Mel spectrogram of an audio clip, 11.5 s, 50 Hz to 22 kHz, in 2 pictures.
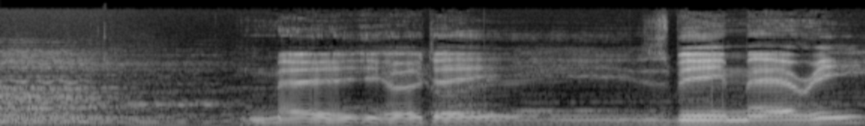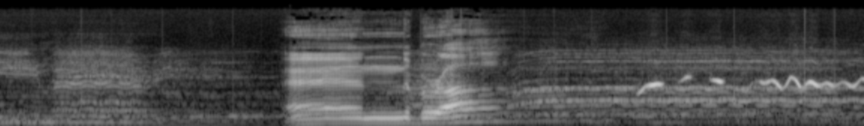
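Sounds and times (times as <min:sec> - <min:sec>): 
speech: 0:01.6 - 0:05.9, 0:07.7 - 0:09.1
person whistling a song melody: 0:10.0 - 0:11.5.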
